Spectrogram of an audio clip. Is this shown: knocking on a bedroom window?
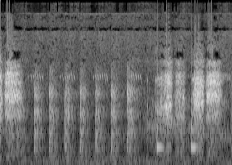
yes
